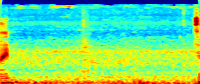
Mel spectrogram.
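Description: Steady outdoor background noise, a low rumble with hiss and no distinct event.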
